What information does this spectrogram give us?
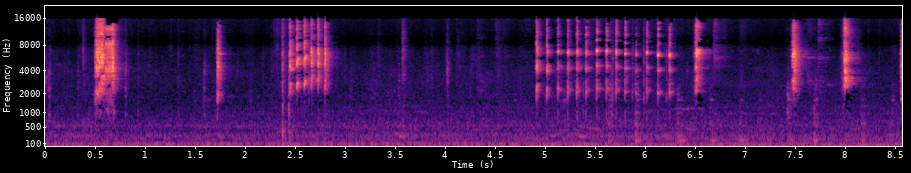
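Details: Caged lovebirds, different mutations from a breeding stock, making shrill sharp chirps, a short rapid trill and a longer stuttering chatter, over faint low hum.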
